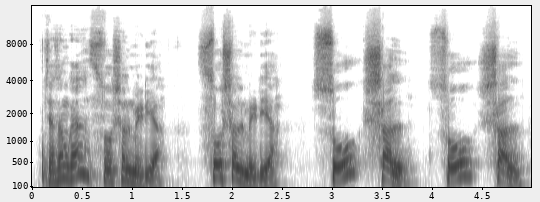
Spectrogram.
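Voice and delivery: ordinary talk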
